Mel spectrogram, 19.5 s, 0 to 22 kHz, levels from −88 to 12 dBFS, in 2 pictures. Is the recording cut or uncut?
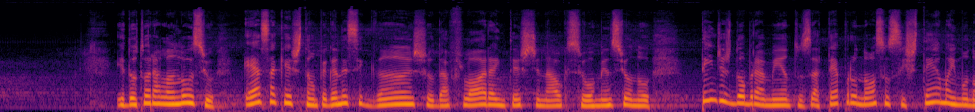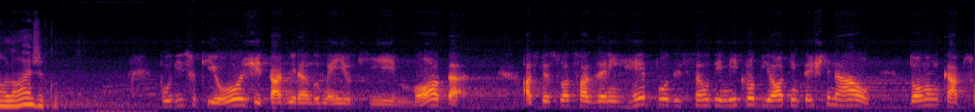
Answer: cut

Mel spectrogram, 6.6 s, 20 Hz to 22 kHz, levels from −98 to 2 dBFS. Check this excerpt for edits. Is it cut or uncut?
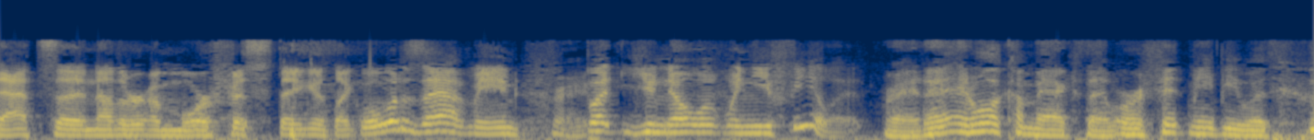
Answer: cut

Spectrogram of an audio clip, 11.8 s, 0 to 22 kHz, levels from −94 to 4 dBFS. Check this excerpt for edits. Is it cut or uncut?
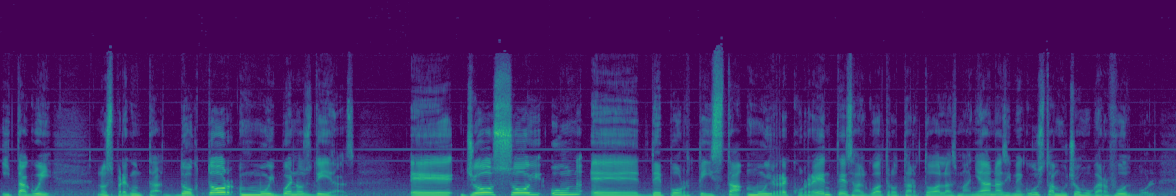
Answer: uncut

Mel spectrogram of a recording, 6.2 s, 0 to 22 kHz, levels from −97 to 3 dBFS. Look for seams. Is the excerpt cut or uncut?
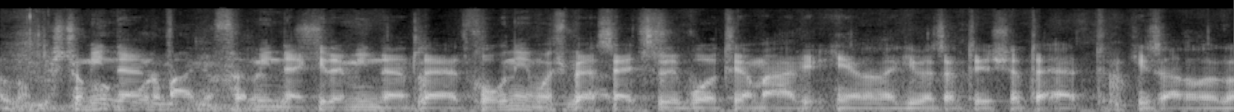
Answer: uncut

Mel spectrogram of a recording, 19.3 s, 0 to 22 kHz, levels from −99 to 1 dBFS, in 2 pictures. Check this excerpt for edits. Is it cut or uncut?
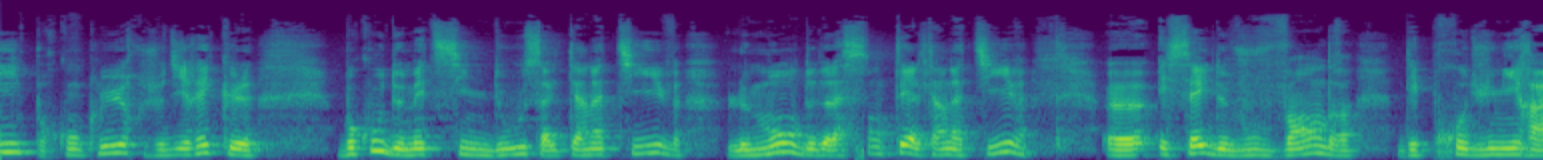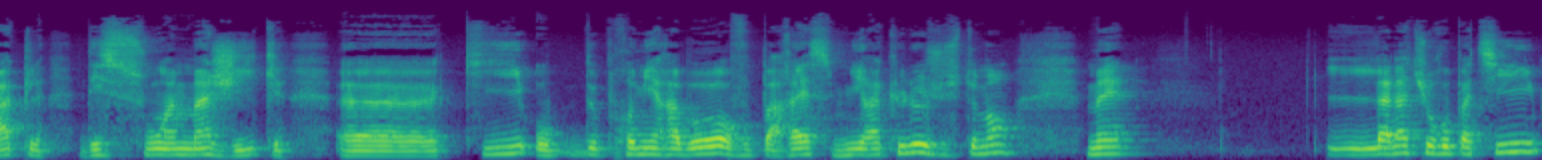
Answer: uncut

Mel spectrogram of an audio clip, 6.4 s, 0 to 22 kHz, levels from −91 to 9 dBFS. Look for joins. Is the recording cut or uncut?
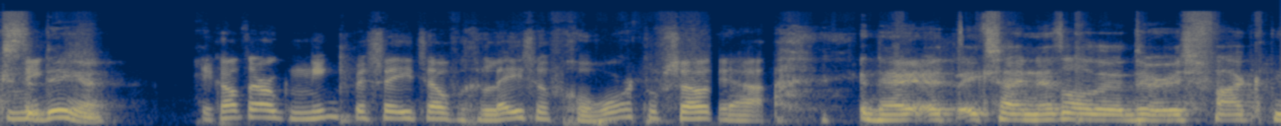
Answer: cut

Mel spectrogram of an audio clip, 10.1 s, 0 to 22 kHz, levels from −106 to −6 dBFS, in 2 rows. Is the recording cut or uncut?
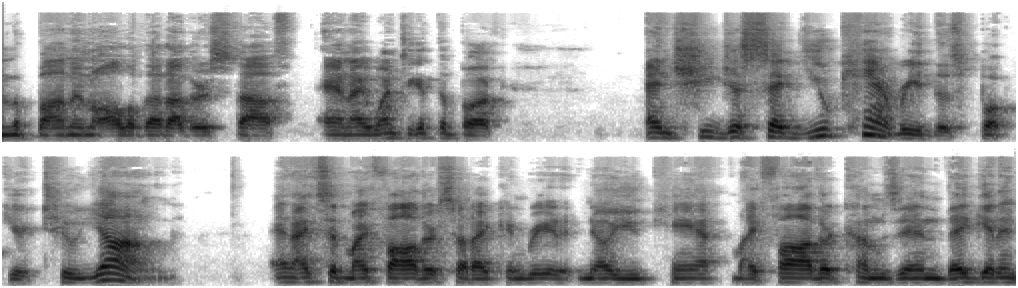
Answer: uncut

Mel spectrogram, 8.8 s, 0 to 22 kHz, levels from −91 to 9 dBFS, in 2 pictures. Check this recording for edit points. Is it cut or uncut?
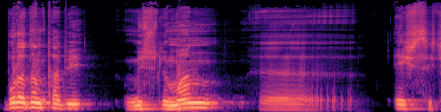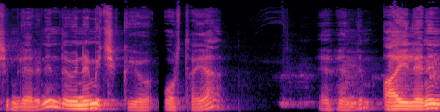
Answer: cut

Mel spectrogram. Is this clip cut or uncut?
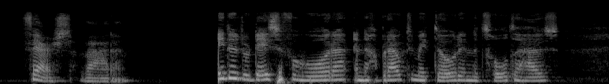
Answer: uncut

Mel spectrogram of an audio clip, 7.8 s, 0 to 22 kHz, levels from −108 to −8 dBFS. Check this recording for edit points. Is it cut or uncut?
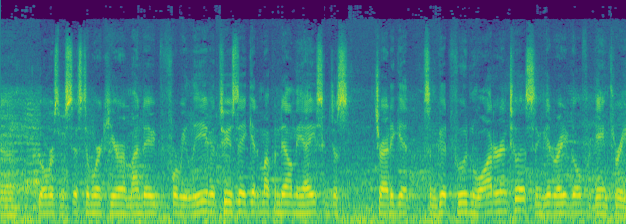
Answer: cut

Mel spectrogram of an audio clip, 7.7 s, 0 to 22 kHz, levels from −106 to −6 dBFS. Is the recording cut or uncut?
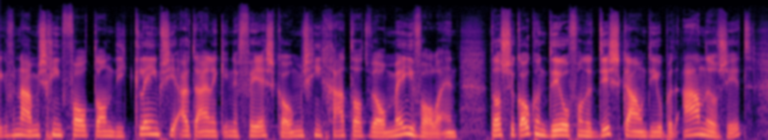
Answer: uncut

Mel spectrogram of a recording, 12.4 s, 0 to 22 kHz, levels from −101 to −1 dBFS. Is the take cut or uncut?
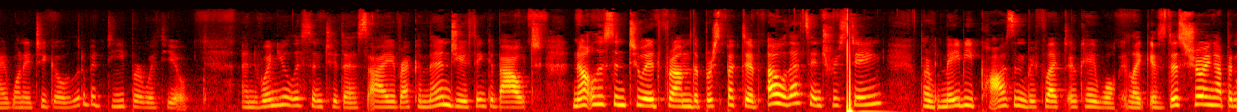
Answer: cut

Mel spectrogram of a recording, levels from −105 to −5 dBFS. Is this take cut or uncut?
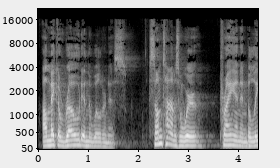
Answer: uncut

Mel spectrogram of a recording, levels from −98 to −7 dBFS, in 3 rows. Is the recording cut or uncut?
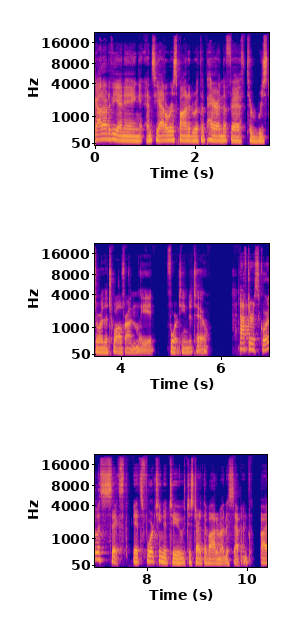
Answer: uncut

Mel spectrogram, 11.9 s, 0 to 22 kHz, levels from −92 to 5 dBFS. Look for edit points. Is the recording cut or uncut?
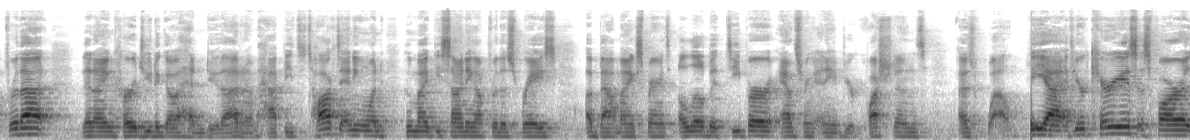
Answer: uncut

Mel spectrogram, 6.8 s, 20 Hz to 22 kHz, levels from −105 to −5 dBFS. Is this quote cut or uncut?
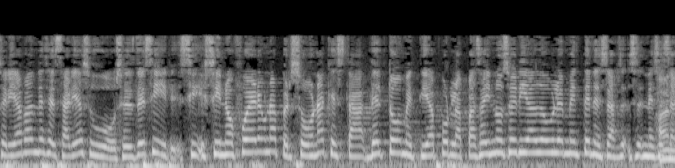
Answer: uncut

